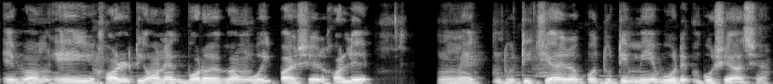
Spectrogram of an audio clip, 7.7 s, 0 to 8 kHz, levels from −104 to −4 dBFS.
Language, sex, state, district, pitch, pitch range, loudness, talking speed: Bengali, male, West Bengal, Dakshin Dinajpur, 150 Hz, 145-155 Hz, -17 LUFS, 145 wpm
